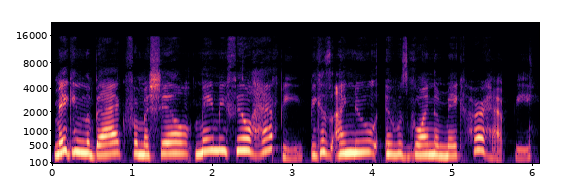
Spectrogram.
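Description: Casting: young adult woman, high voice, children's storyteller, expressive and encouraging read-aloud delivery. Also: moderate pace.

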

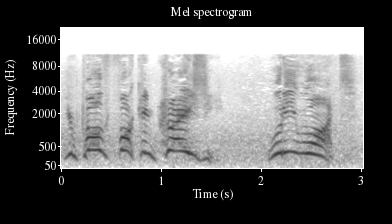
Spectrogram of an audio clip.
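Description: Gruff, volatile American man, creaky voice. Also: on the low side, lively intonation, unhurried, a little hiss or hum. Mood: pained, angry. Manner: gruff, confrontational, foul-mouthed. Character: volatile, defensive man with a rescued dog. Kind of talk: dramatic video game voice acting.

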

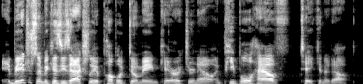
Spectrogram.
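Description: A man with a high-pitched voice hosts a comic podcast. His tone is bright and forceful as he trades banter and delivers mock-dramatic narration. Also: expressive, a little fast. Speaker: podcast host. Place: small room at home, video call.

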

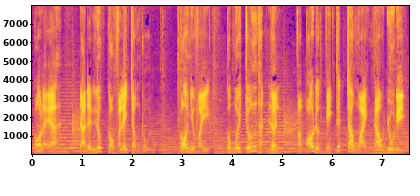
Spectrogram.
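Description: A man's voice: medium pitch, big pitch swings, a little fast, over music, lightly acted. A man playing a stern, greedy old king with an imperious manner in a children's cartoon. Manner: imperious, commanding. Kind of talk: dubbed children's cartoon acting.

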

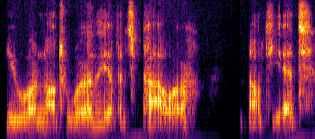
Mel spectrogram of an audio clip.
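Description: A man voicing an ancient, sinister alien master in a raspy, creaky whisper, in a fan table read. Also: normal speed, lightly acted. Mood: commanding, cold. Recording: dull, lo-fi video call.

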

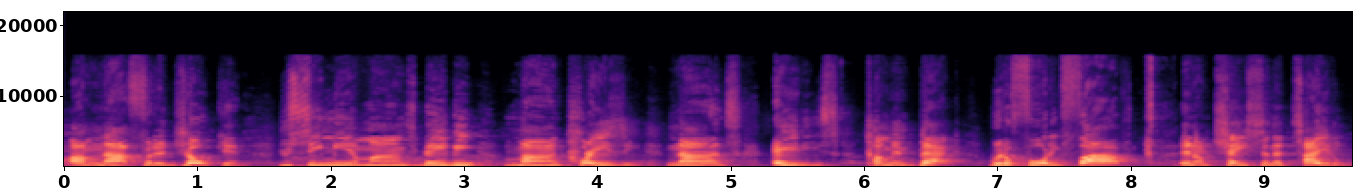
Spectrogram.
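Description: A man's voice: extremely high pitch, sing-song, measured pace, vocal fry. A man in his thirties performing battle rap a cappella on a club stage, taunting his opponent and repeating his lines, with Spanish slang mixed in. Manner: aggressive, taunting, repeats and shouts his bars. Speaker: battle rapper. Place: indoor club stage with a live crowd.

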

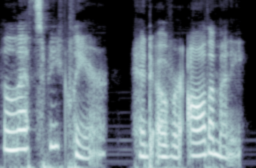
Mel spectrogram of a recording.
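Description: A woman's voice: expressive, normal speed, gravelly, no room sound, faint music behind. A woman voicing a pushy, entitled middle-aged woman in a storybook narration, speaking in a bossy, smug manner. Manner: bossy, smug, later shrill and pleading.

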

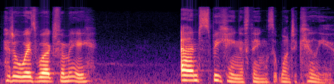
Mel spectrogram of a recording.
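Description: An actress playing a battle-worn, wry champion and rebel mage in a video game, speaking in an earnest, measured way. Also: female voice, fairly low pitch. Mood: wry, reflective. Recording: loud ambient noise behind.

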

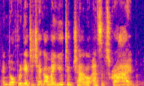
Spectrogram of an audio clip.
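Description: A man in his thirties hosting a children's read-aloud, telling stories and chatting in a theatrical, emphatic way with drawn-out words. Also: sits high, expressive, sharp tone. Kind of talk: expressive storytelling and chatty commentary for children. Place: small furnished room indoors.

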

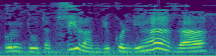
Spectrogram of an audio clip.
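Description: A man voicing a friendly, puzzled young bird in an expressive, clearly spoken children's cartoon dub. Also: sits high, normal speed, heavy background noise. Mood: puzzled, worried. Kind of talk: Arabic children's cartoon dubbing.

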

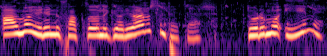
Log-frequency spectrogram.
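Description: An impatient village woman in a dubbed cartoon. Her high voice swings in a lively way as she presses and questions, with faint noise behind her. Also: fast. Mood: impatient, concerned.

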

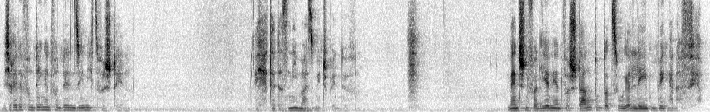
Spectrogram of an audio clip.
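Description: An embittered businesswoman in a radio crime drama. Her voice is very low for a woman, clipped and bitter, with faint noise behind it. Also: steady tone, normal speed, long pauses, a bit bright.

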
